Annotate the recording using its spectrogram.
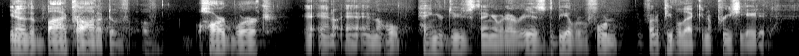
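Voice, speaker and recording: The speaker has an American accent and a fairly quick pace. The intonation is monotone and flat. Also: man, very deep, low pitch for a man. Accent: Maryland redneck. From Maryland. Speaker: rock guitarist. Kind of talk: interview. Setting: studio live stream. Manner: halting, many fillers and repeats.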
